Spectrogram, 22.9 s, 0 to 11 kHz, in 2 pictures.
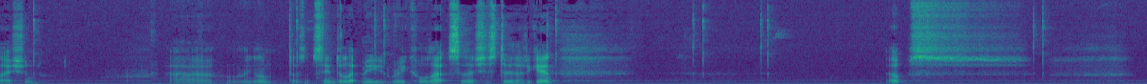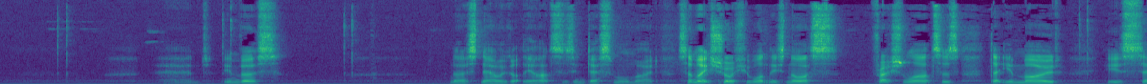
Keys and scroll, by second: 0.3 Left, 5.5 Return, 12.1 Right, 15.0 Return.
